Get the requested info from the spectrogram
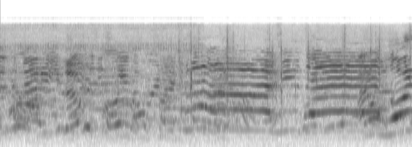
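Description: Several people's voices talking and calling out over one another, with some high, drawn-out calls.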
